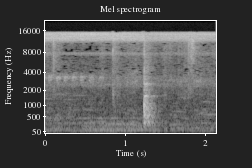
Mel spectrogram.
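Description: A single sharp click of pool balls about a second in, over a low steady hum.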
